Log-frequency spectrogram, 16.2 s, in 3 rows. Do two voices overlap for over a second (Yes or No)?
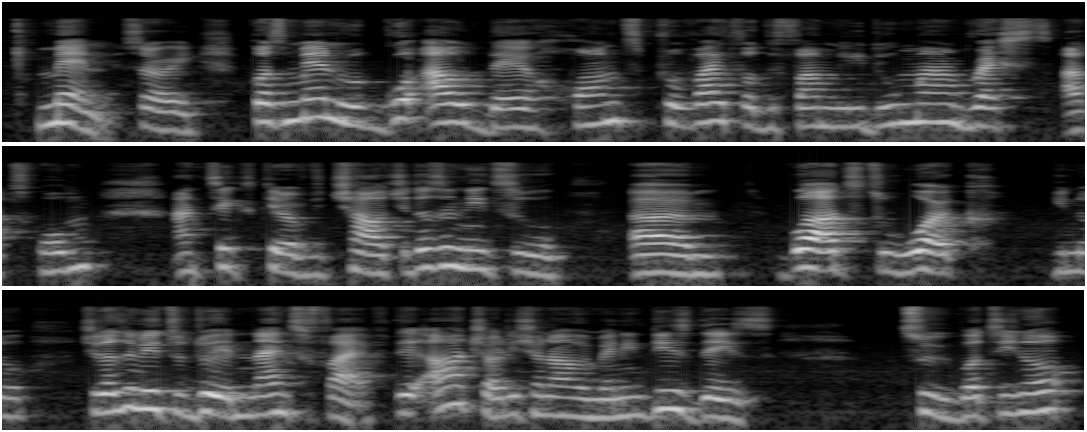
No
